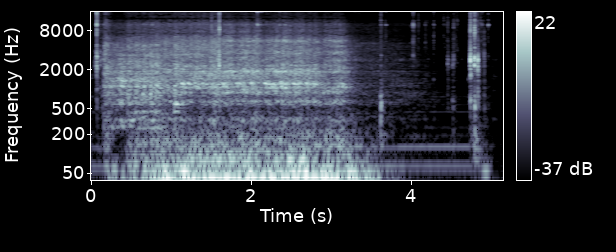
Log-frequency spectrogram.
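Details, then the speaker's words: BMW E34 TDS diesel, first service in over ten years, fuel filter left empty: engine catches, runs roughly a few seconds, then dies from fuel starvation. "Yeah, because the fuel filter was completely empty and we had nothing to fill it with. The engine has fuel starvation right now"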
